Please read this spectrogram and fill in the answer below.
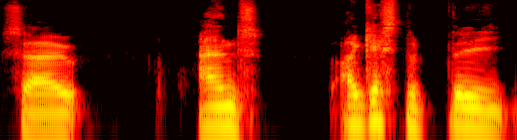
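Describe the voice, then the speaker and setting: A middle-aged man, hoarse from a cold, hosting a screen-recorded spreadsheet tutorial. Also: mid-range voice, fairly even intonation, slow, darkish tone, no room sound, studio quality. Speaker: host of an Excel tutorial channel.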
